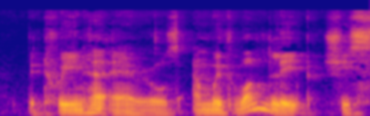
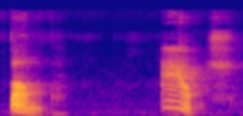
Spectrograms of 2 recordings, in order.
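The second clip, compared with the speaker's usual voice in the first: crying out in pain; 12 semitones higher, 5 dB louder than usual. Acted. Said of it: "cried Edna".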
